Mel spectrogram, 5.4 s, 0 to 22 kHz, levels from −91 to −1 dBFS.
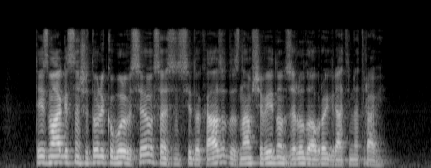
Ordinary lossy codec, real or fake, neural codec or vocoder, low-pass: none; real; none; none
